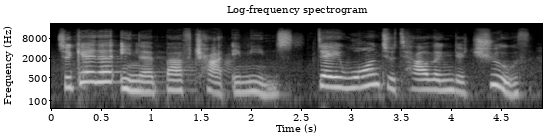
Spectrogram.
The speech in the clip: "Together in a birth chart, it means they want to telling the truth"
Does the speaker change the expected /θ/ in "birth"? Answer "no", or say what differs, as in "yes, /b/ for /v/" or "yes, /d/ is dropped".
yes, /f/ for /θ/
